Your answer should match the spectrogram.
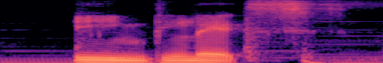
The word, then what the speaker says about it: inglés: Another example would be the word inglés. It ends in an S. You should again apply rule number 1, but it has a stressing mark above the E, so that is a syllable that you need to stress out.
